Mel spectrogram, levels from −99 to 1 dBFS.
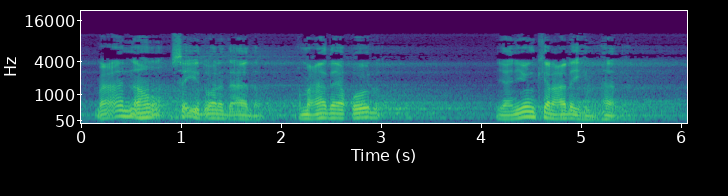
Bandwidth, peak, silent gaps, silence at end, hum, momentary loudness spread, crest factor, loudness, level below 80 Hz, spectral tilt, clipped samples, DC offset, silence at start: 10.5 kHz; -4 dBFS; none; 0 s; none; 19 LU; 20 dB; -22 LUFS; -56 dBFS; -5.5 dB/octave; under 0.1%; under 0.1%; 0 s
